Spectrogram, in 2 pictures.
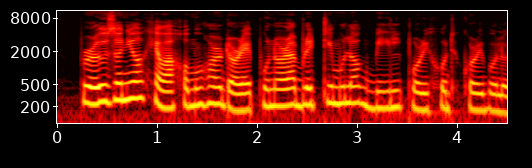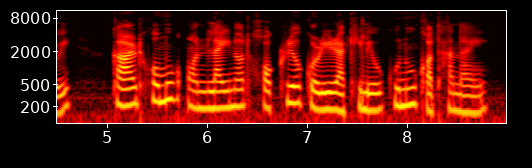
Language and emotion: Assamese, neutral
